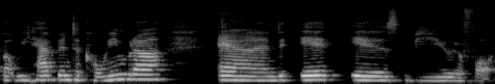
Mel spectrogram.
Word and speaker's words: Coimbra: very very beautiful so that's coimbra it's it's spelled like like coins c-o-i-m and then b-r-a coimbra um all right did we do it did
